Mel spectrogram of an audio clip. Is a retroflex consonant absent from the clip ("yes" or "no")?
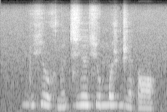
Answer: yes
